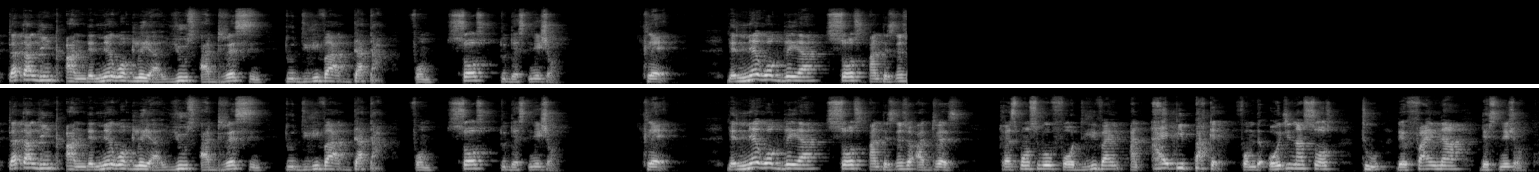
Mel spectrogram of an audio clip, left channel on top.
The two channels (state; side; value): drops out; left; at 9.1 s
